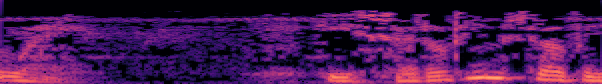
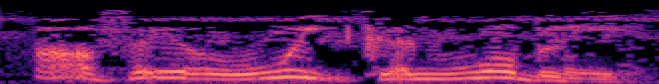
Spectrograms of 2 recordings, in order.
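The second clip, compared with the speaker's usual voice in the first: fibbing lion; 6 semitones higher than usual. A narrator's reading. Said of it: "Lion fibbed".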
